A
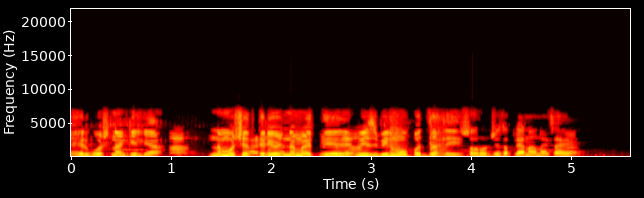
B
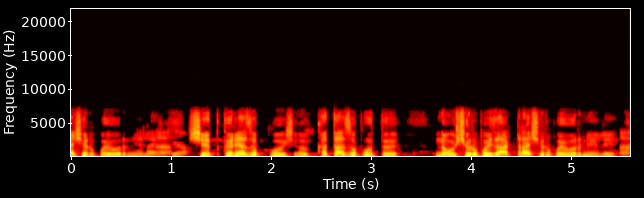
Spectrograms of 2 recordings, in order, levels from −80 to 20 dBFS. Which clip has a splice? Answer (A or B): A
